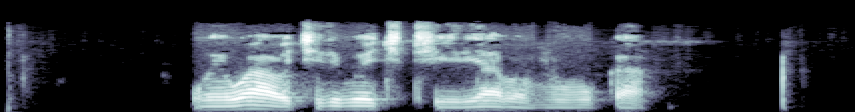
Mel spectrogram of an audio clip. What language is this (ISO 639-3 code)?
lug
